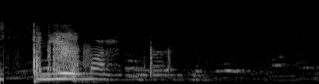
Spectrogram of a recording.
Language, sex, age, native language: Icelandic, male, 10, Icelandic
